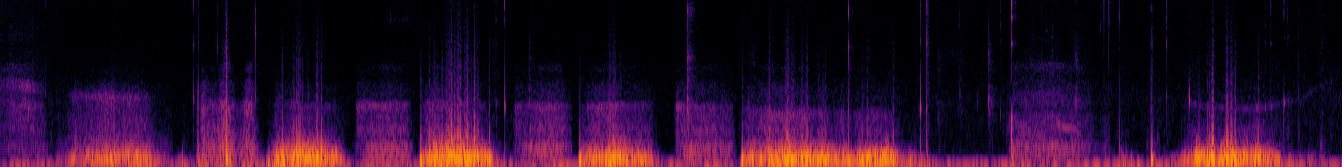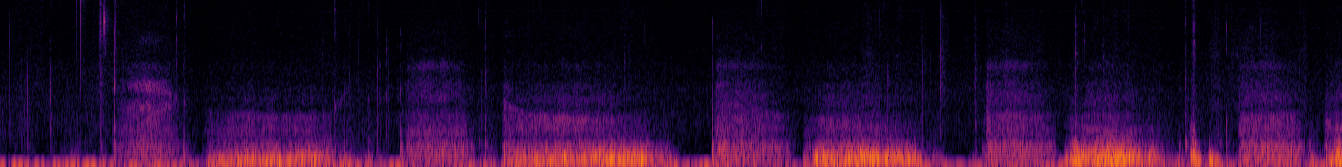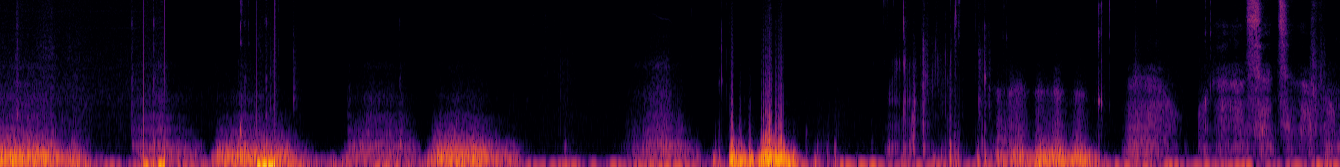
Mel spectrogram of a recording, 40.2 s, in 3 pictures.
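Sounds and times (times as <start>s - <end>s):
breathy sounds: 0.0s - 9.1s, 10.1s - 11.0s, 14.5s - 34.0s, 36.7s - 40.1s
soft low wet mouth sounds: 0.8s - 13.2s, 14.2s - 17.6s, 18.2s - 27.6s, 28.2s - 29.8s, 35.6s - 38.2s.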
